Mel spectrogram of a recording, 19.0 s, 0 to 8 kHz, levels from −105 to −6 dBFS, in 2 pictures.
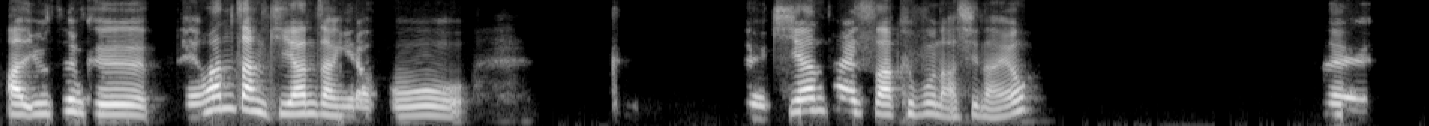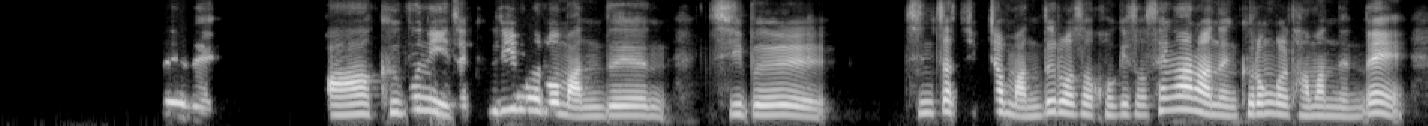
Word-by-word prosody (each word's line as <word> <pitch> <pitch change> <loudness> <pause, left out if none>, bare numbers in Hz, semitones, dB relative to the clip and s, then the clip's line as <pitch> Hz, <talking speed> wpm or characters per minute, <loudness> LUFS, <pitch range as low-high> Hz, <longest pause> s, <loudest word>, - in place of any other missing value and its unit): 아 195 -2 +8
요즘 225 +5 0
그 195 -3 +4 0.2
대환장 270 +3 +6
기안장이라고 180 -4 +1 1.8
크 195 - -5
네, 180 - -3
기안84 245 -4 +3
그분 210 -1 -5
아시나요? 185 - -4 1.9
네. - - -1 1.7
네네. 410 -4 -3 0.8
아 195 +2 +3
그분이 235 +1 -4
이제 180 -1 -5
그림으로 260 -2 0
만든 170 -1 -1 0.3
집을 185 -5 -2 0.5
진짜 225 +2 -3
직접 230 +2 -5
만들어서 195 +4 -1
거기서 190 0 -8
생활하는 245 -8 +2
그런 205 +1 -1
걸 195 -2 -2
담았는데 175 +3 -2
200 Hz, 195 characters per minute, -23 LUFS, 180-235 Hz, 1.9 s, 아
